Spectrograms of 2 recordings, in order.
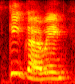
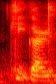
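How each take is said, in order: First: Said in the usual way. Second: Lower, softer "keep going"; low soft trailing "keep going"; quiet repeat. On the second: Real, not acted. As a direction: let "keep going" fade to a soft murmur. Repeats as encouragement.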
